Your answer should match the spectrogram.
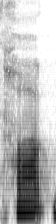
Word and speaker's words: Haugk: And the title of the book is Antagonists in the Church, and it's by Kenneth Hauk, but it's spelled H-A-U-G-K. Antagonist in the Church by Kenneth H-A-U-G-K.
